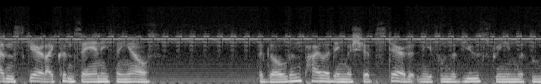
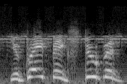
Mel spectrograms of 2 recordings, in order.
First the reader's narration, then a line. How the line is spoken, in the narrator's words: shouted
